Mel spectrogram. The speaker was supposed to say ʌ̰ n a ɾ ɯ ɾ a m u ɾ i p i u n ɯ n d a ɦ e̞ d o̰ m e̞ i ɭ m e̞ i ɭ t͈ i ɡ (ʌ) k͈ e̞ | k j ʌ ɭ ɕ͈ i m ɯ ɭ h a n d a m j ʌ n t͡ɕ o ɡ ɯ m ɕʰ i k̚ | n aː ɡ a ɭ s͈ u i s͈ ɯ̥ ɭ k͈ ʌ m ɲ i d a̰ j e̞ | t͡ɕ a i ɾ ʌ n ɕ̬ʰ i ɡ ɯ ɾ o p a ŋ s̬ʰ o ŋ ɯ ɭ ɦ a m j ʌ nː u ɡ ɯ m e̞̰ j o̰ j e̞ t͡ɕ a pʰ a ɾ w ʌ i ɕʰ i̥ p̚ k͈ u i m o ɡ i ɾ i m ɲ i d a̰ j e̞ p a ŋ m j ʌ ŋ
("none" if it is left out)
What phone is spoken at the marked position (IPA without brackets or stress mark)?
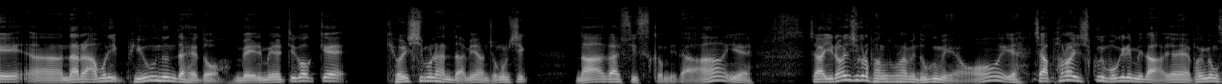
ʌ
